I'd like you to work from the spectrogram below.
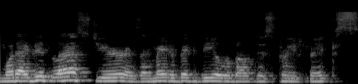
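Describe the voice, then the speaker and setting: A man's voice sits at a fairly high pitch, with fairly even intonation. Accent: Israeli. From Israel. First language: Hebrew. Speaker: Hebrew teacher. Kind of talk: language class. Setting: classroom with Zoom. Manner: halting, many fillers.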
